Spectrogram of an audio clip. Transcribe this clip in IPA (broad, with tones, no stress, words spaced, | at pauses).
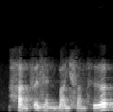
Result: ha˧˩nfɛ̰˧˨ zɛ̤˨˩ŋɓa̤˨˩jfa̤˨˩mhɨ˨˦ə̯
